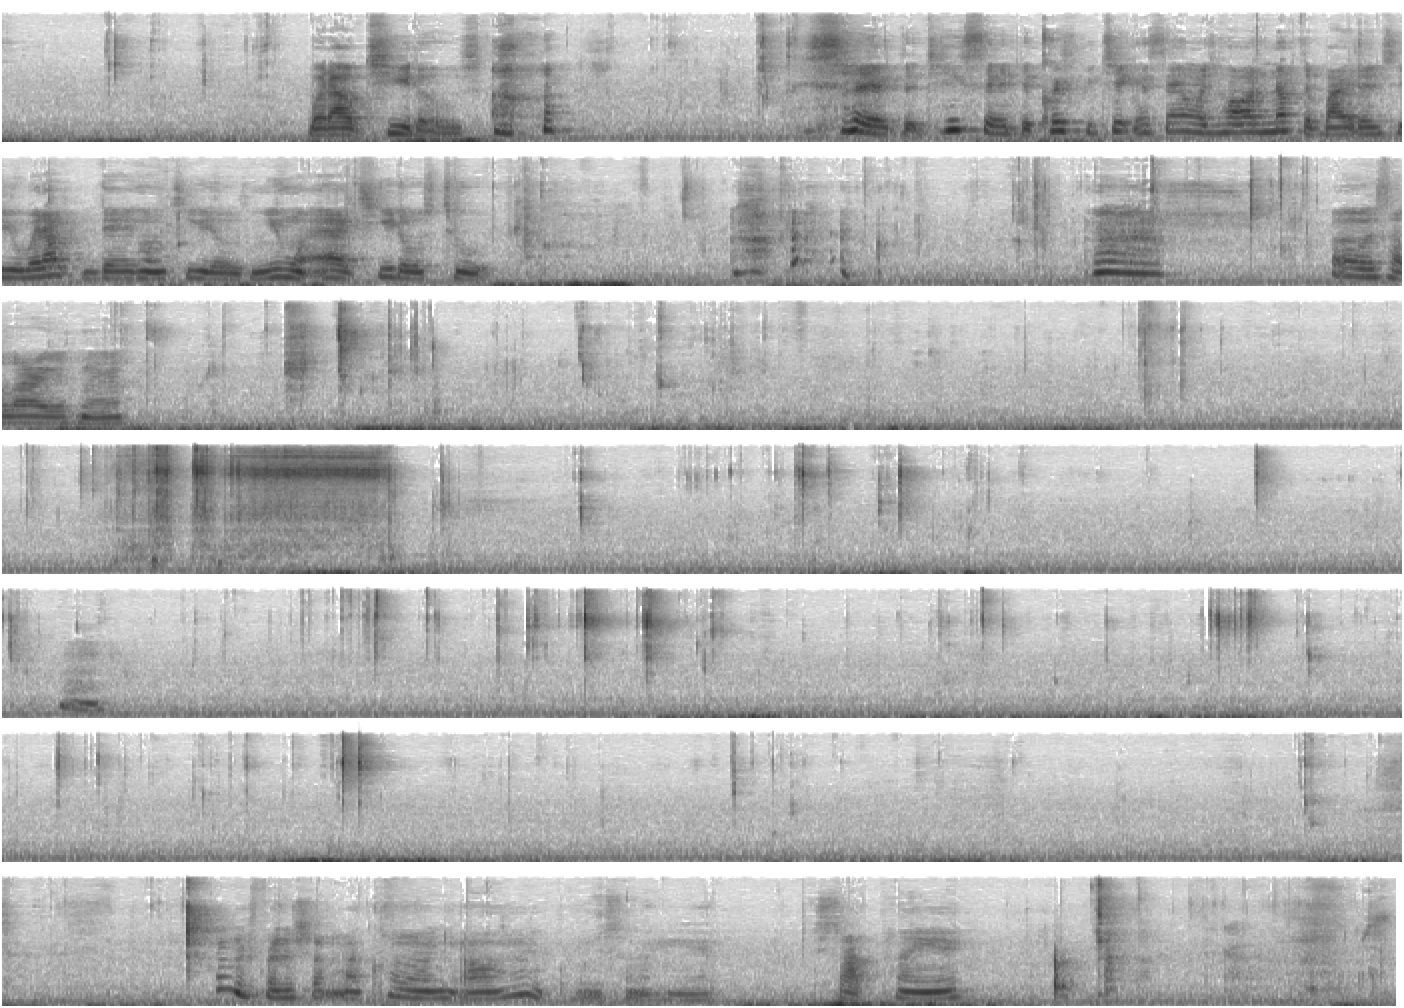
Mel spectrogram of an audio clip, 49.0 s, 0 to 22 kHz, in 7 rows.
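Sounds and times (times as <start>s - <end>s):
steady low hum: 0.0s - 48.9s
person chewing food: 0.4s - 1.5s, 2.9s - 4.0s, 9.5s - 13.6s, 14.7s - 43.0s.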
